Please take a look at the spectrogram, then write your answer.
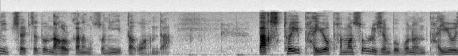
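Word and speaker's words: Baxter: 서머 피셔 독점 셀트리온 벡터 백스터의 바이오 파마 단위 소스 경쟁 요게 이제 무슨 뜻인가 읽어봤더니 의료기기 업체인 박스터라고 발음해야 돼.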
